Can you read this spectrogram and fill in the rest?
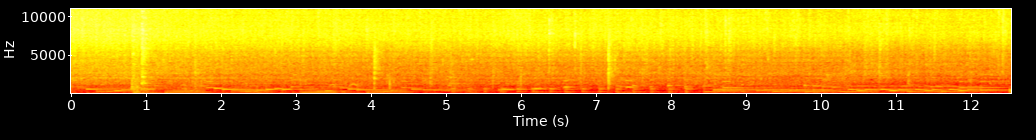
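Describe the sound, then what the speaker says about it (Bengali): Onions and garlic paste frying in oil in a pan for moong dal with fish head, a steady dense sizzle and crackle running continuously throughout, close and alone without talk. "ওদিকে পেঁয়াজটা ভাজা চলছে"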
